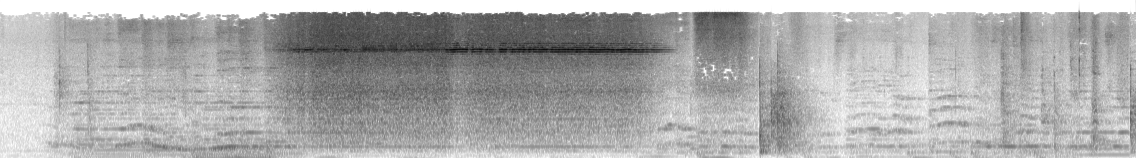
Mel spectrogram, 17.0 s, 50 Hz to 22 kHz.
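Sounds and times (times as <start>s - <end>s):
background music: 0.7s - 6.1s, 10.0s - 17.0s
router cutting wood: 4.1s - 10.1s
loud burst of noise: 4.1s - 11.1s.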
